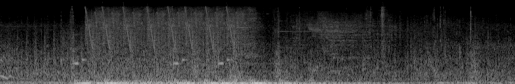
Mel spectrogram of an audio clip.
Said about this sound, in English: Run before the alien missiles hit.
